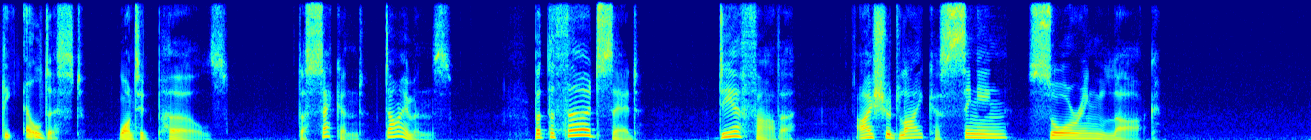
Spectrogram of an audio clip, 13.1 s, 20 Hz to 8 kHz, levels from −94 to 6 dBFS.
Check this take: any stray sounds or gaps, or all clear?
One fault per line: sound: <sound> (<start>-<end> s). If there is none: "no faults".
no faults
